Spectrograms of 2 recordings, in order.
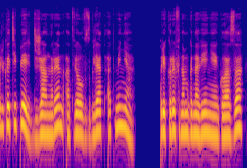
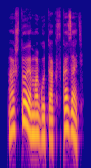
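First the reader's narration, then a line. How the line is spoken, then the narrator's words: Man's snort. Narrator (Russian): мужчина хмыкнул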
